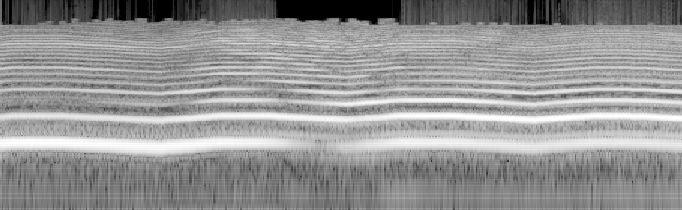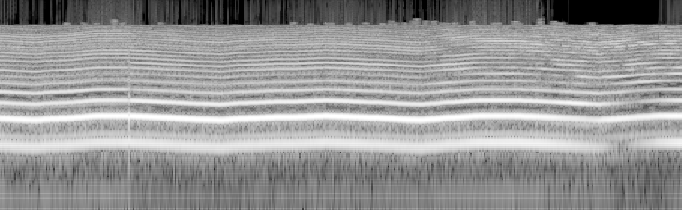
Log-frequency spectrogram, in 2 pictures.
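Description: A siren wails loudly, its pitch gently rising and falling.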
